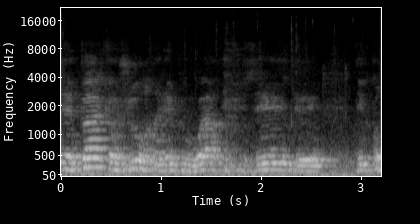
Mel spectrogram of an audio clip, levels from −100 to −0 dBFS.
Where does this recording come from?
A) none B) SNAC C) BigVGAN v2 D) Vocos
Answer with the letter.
C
